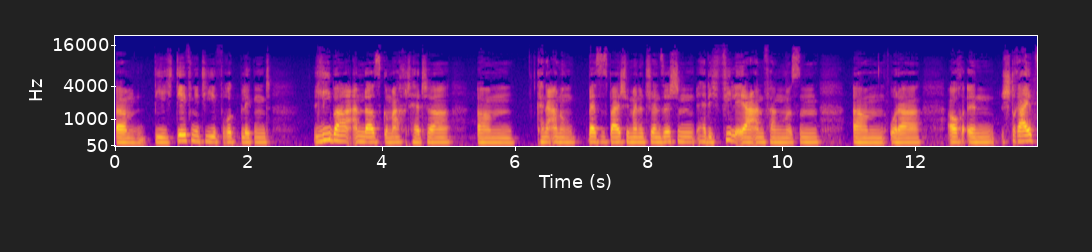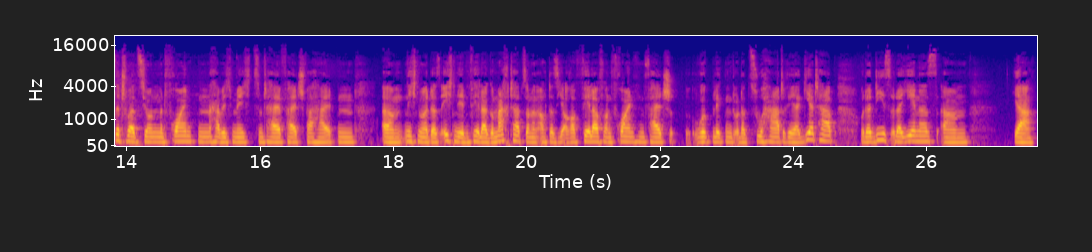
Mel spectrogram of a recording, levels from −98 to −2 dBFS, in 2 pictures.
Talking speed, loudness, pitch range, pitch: 145 wpm, -24 LUFS, 130-145 Hz, 140 Hz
